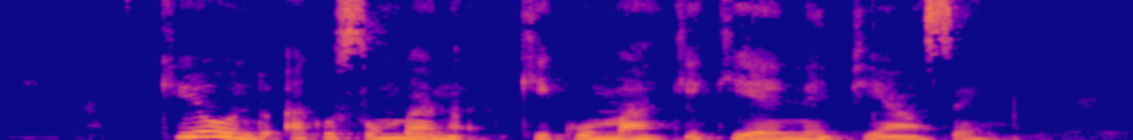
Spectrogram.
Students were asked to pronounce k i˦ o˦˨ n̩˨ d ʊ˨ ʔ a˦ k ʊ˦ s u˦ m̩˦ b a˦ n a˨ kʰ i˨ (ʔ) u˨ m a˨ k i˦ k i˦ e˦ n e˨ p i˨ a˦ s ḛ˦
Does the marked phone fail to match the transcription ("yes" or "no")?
yes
